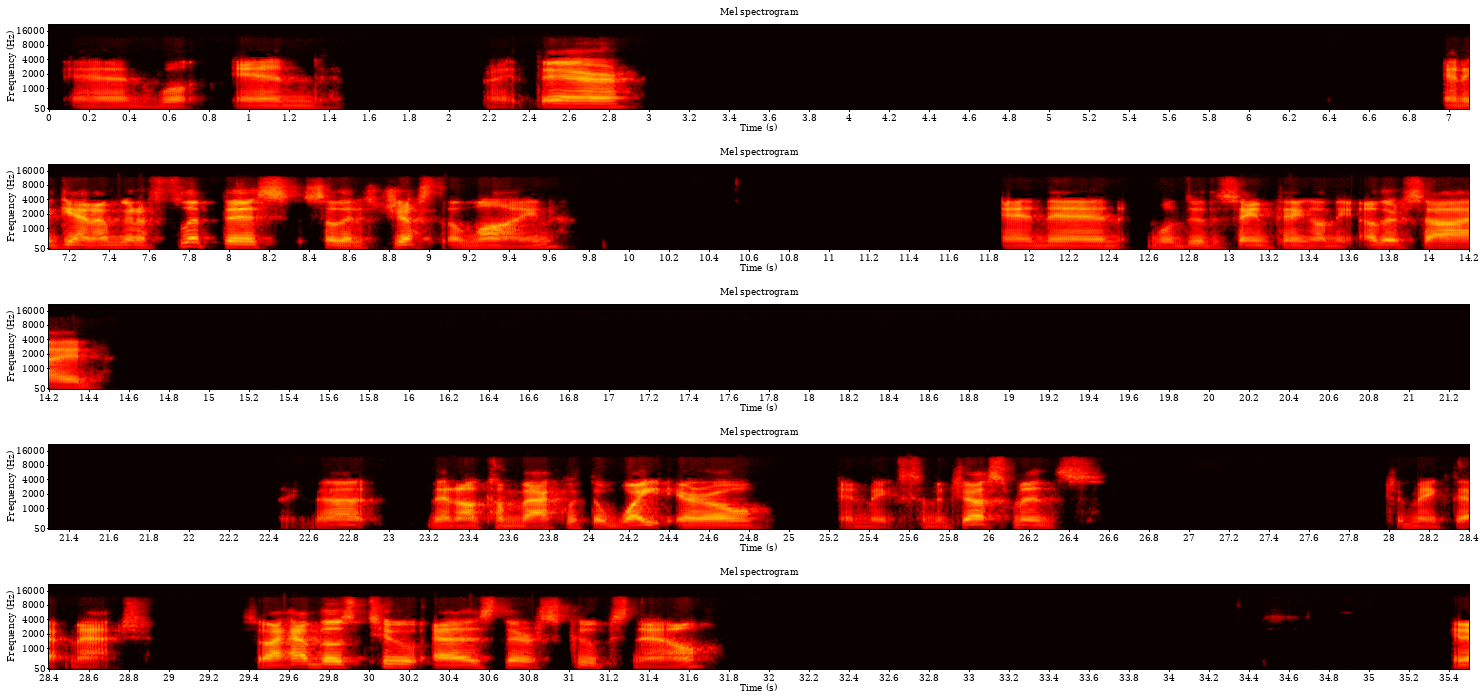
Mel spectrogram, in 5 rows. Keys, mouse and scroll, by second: 2.2 click, 6.0 click, 8.4 click, 10.9 click, 11.8 click, 14.3 click, 19.5 click, 22.1 click, 23.6 click, 28.5 click, 30.4 click, 31.5 click, 34.4 click.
